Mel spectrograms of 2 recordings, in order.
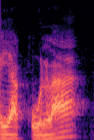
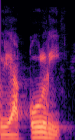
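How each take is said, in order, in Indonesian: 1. Kata ini berakhir dengan vokal a. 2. Kata ini berakhir dengan vokal i. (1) "Tidak benar" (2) "Tidak benar"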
